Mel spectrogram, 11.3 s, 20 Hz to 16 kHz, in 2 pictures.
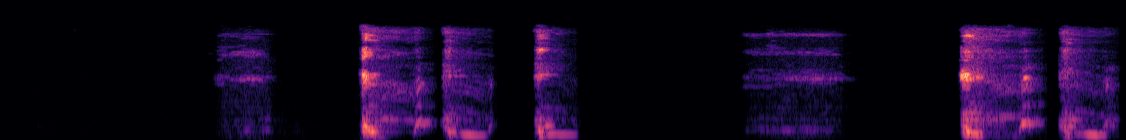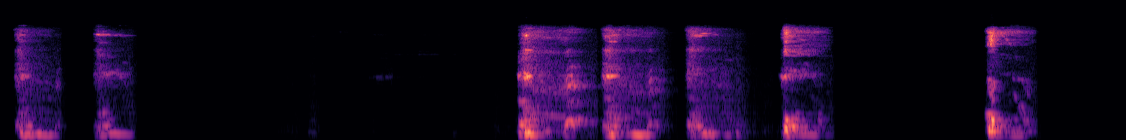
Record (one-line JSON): {"three_cough_length": "11.3 s", "three_cough_amplitude": 31232, "three_cough_signal_mean_std_ratio": 0.22, "survey_phase": "beta (2021-08-13 to 2022-03-07)", "age": "18-44", "gender": "Female", "wearing_mask": "No", "symptom_sore_throat": true, "symptom_onset": "12 days", "smoker_status": "Never smoked", "respiratory_condition_asthma": false, "respiratory_condition_other": false, "recruitment_source": "REACT", "submission_delay": "3 days", "covid_test_result": "Negative", "covid_test_method": "RT-qPCR", "influenza_a_test_result": "Negative", "influenza_b_test_result": "Negative"}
